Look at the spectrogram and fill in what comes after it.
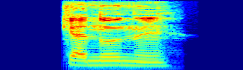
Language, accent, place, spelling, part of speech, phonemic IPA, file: French, France, Lyon, canonner, verb, /ka.nɔ.ne/, LL-Q150 (fra)-canonner.wav
- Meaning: to cannon, cannonade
